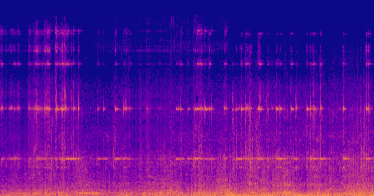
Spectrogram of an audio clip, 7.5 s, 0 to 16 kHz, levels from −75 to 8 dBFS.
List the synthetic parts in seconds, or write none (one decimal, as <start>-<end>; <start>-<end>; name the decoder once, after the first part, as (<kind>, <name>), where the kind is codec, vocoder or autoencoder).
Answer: 0.0-1.0 (vocoder, BigVGAN v2); 2.5-3.4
